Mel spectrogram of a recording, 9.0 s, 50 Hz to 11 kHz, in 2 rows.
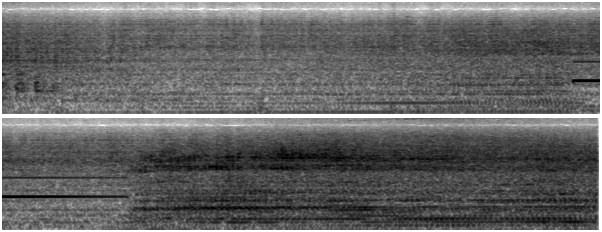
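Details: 2005 Ram 5.9 Cummins diesel, unrun for a couple of years, after replacing FASS lift pump filters; steady cranking at about three and a half turns a second that never catches, no-start as the lift pump isn't pumping or keeping up.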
